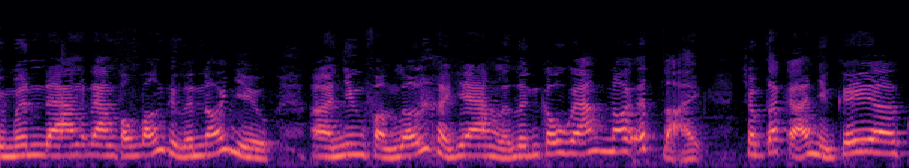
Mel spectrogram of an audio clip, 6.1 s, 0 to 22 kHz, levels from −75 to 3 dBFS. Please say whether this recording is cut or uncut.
uncut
